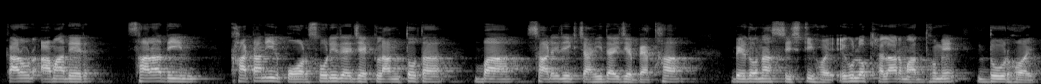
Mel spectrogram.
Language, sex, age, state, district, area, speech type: Bengali, male, 18-30, West Bengal, Purulia, urban, spontaneous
